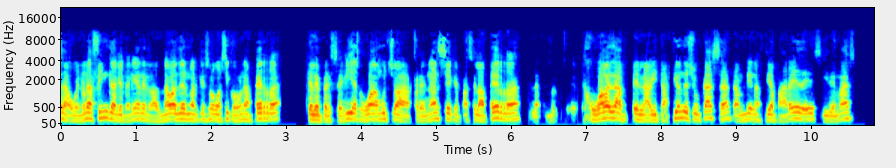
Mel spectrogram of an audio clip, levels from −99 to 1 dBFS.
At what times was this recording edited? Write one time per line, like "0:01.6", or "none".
0:03.9
0:06.1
